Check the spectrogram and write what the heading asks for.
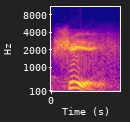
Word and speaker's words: skiing: shiing. – A little what? – Sheeing. Oh, there are other pronunciations, I suppose, but in England and Norway, sheeing is considered most acceptable.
